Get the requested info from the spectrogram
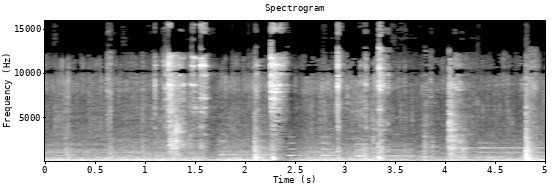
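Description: Kitchenware clinking and knocking: about six sharp clinks and clacks of metal utensils and dishes, the loudest near the end, over a steady low hum.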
